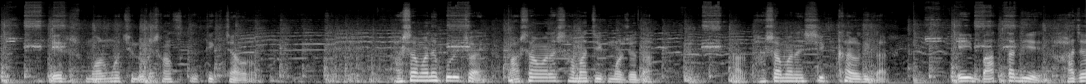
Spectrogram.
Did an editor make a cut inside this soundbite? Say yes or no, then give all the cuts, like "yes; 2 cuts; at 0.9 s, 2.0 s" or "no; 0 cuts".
no; 0 cuts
